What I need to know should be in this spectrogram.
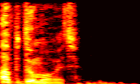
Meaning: to consider, to think over, to weigh
- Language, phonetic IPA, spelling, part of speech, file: Russian, [ɐbˈdumɨvətʲ], обдумывать, verb, Ru-обдумывать.ogg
